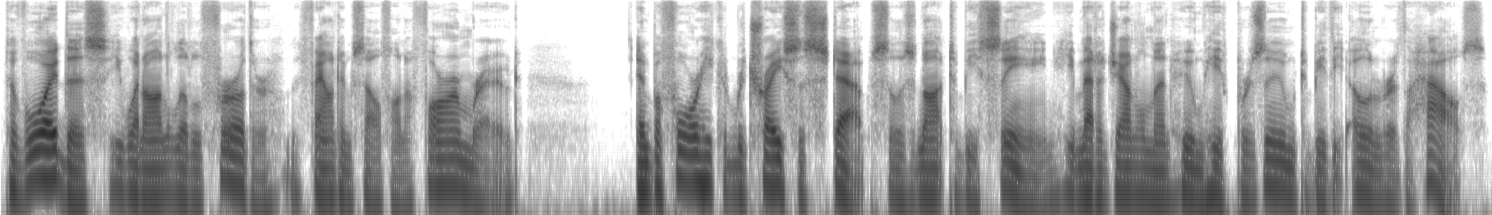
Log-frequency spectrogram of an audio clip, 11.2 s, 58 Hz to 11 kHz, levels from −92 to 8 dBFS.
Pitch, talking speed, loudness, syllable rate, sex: 95 Hz, 230 wpm, -22 LUFS, 5.7 syllables/s, male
